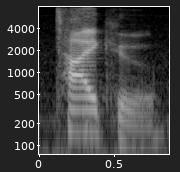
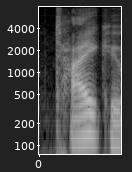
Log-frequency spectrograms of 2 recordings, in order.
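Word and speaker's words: TY KU: Not haiku. Oh, what is it? Taiku. Taiku. What the hell is that? It's TY-KU. It's a distillate of like sake vodka kind of thing.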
